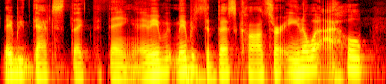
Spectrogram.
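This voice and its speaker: A man's voice: mid-range voice, lively intonation, fairly quick, vocal fry. A man co-hosting a casual podcast, giving opinions emphatically, repeating himself and often checking in with "right?". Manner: emphatic, repetitive, often tagging statements with "right?". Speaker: podcast co-host. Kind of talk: casual opinionated panel chat.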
